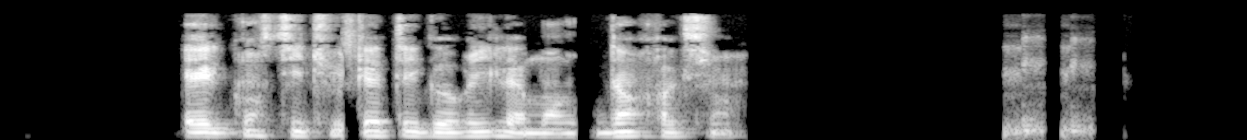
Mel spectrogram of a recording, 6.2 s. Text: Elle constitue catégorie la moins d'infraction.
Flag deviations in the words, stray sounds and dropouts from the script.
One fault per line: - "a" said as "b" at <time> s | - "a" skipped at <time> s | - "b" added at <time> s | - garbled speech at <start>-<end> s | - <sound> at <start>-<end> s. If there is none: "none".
- laugh at 5.0-5.5 s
